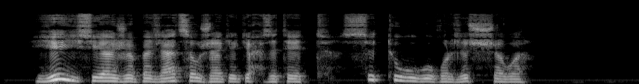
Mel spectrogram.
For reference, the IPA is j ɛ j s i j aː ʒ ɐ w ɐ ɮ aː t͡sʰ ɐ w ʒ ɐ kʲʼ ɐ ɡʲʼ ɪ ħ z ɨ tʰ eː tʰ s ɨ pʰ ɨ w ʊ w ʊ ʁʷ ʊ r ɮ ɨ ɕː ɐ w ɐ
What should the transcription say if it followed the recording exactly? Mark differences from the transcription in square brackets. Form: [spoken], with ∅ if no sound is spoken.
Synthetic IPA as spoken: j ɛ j s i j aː ʒ ɐ [b] ɐ ɮ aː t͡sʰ ɐ w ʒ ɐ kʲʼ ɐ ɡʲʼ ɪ ħ z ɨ tʰ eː tʰ s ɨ [tʰ] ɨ w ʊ w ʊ ʁʷ ʊ r ɮ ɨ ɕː ɐ w ɐ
